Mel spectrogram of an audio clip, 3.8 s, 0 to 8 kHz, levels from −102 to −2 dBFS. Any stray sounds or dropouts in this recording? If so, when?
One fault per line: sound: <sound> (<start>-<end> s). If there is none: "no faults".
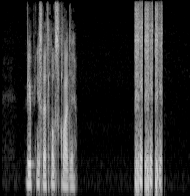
sound: laugh (2.7-3.3 s)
